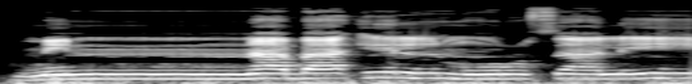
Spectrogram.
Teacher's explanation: মুরসালিন এখানে মাদ্দা আরজি, কেননা মাদ্দে তবাইর মতো হওয়া সত্ত্বেও শেষে আমরা থেমেছি, এই জন্য মাদ্দা আরজি হয়ে গেছে। এক আলিফ টান না হয়ে তিন আলিফ হবে।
